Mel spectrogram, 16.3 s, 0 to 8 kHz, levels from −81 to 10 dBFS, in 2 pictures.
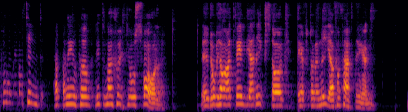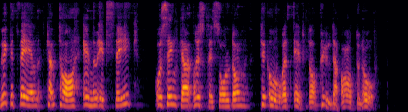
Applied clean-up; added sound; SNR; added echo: neural mask model DeepFilterNet 3.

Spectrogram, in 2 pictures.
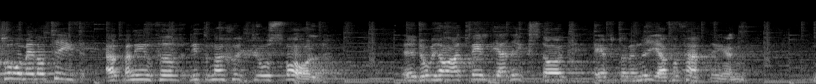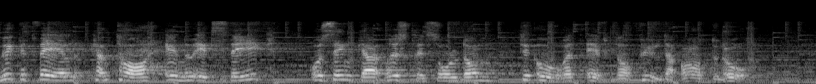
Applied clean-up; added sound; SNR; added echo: none; Organ; 17 dB; reverberation time 0.2 s.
